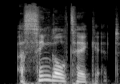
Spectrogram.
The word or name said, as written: a single ticket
